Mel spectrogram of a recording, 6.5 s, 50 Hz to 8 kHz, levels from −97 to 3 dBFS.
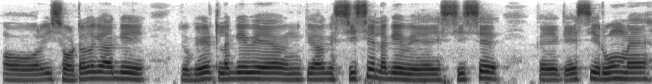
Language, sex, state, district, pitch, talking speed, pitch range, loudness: Hindi, male, Rajasthan, Bikaner, 170 Hz, 200 wpm, 160-180 Hz, -14 LUFS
